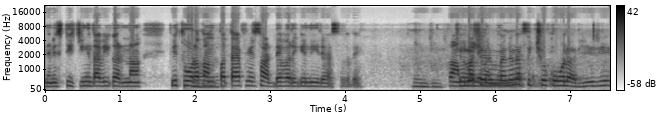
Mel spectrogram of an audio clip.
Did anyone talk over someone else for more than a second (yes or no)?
yes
